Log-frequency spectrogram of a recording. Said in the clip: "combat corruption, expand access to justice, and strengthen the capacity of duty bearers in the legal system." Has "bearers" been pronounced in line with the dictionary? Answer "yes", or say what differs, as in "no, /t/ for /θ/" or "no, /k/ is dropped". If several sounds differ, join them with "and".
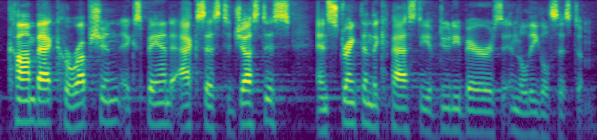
yes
